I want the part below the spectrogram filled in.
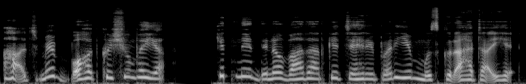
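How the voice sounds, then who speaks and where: Woman voicing an encouraging young village sister, lively intonation. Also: high-pitched, normal speed, dry recording, studio quality, pitched above the performer's own voice. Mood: happy. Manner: reassuring, earnest. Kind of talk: animated moral story character dialogue.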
